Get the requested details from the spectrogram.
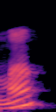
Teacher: सघोष है अल्प प्राण है और नासिक है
